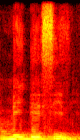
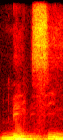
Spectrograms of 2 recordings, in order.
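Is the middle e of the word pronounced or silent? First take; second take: pronounced; silent. First: The middle e is pronounced as a full syllable. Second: The middle e is silent, leaving two syllables. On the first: The speaker calls it wrong. "On ne dit pas également médecine" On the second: The speaker calls it right. "on dit médecine. Le E là ne se lit pas"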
